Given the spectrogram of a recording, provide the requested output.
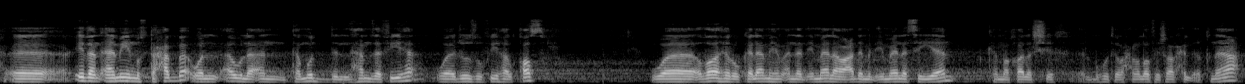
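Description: Sheikh explaining jurisprudence. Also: male voice, fairly even intonation, fast talker, darkish tone, breathy edge. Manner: reads a passage aloud, then explains it with fillers and repetition. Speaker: Islamic jurisprudence teacher. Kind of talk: explanatory lesson on a classical text. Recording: muffled low-fidelity recording with faint background noise.

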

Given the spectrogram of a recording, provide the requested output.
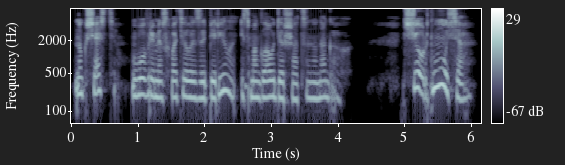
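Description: A woman's voice: lowish voice, steady tone, fairly quick, mellow, no echo, studio quality. A woman narrating a romance novel in the first person, with dramatic, emotional storytelling. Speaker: audiobook narrator.

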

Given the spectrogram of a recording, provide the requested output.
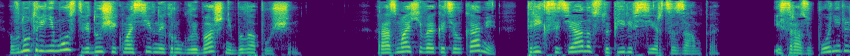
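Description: A woman's voice: medium pitch, darkish tone, dry recording. Woman narrating a story, dry close sound. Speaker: audiobook narrator. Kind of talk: scripted narration.

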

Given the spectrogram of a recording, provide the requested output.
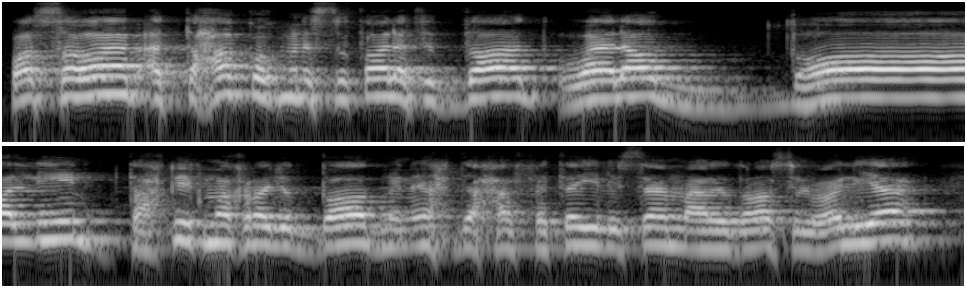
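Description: A man's voice: fairly high pitch, fast. A man teaching Quran recitation, explaining pronunciation errors and demonstrating the correct forms. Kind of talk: tajweed lesson. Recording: echoey dull lo-fi room.

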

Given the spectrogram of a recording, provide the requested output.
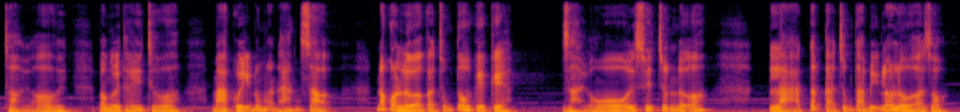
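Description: A man's voice: mid-range voice, very animated, a little fast, soft background music, voice pushed up. A man voicing a scheming psychic who films and persuades a crowd in a raised, dramatic voice. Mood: dramatic persuading. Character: scheming psychic-team leader filming a crowd.

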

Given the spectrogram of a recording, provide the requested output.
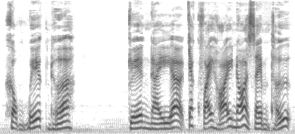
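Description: A woman's voice: low-pitched, unhurried, mellow, soft background music. A woman voicing an anxious male ritual master in a ghost story audiobook, giving hesitant, grave warnings.

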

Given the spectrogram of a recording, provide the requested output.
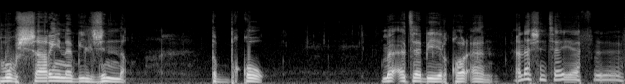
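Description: With a creaky, mid-range voice and a Moroccan accent, a man hosts an online debate room. His argumentative live-room monologue is combative and mocking, full of rhetorical questions. There's no echo.

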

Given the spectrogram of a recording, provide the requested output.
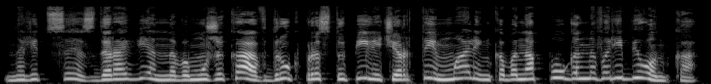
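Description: A woman reading a novel aloud in the first person, in steady storytelling. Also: on the high side, unhurried, no room sound, clean studio sound. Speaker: audiobook narrator.

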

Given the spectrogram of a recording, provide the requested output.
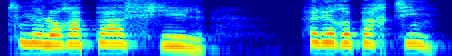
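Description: A woman's voice: high-pitched, fairly even intonation, pitched above the performer's own voice, natural voice. A woman reading an audiobook, voicing a proud, impatient fifteen-year-old girl who snaps and bosses. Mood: eager. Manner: sharp, quick, bossy. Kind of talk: audiobook character voice.

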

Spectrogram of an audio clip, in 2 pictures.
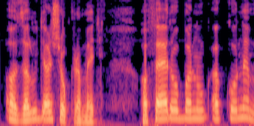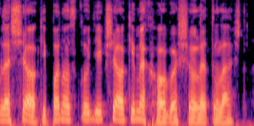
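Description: A man playing a gruff, impatient truck driver. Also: fairly high pitch, expressive, darkish tone, no room sound, voice pushed up. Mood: mocking.

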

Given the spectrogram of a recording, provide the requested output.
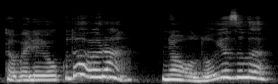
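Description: A woman's voice: a little high, big pitch swings, fairly quick, warm tone, dull audio. A woman voicing a matter-of-fact little boy in a storybook reading, close to her own voice.

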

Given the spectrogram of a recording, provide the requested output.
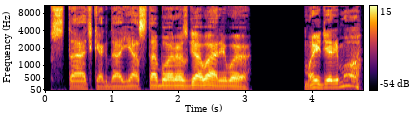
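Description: Man doing a drunken wolfish boarder, slow growling threats, low, dry sound. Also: no echo. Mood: menacing. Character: brutal drunken wolfish male ship boarder. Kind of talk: audiobook character voice.

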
